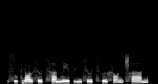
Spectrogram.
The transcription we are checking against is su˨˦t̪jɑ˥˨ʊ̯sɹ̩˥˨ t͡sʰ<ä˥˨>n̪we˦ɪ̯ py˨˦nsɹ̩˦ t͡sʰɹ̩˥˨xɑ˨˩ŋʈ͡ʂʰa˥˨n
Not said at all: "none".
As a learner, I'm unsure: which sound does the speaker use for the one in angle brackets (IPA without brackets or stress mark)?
ä˥˨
